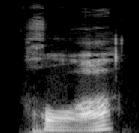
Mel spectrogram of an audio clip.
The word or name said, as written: huo3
